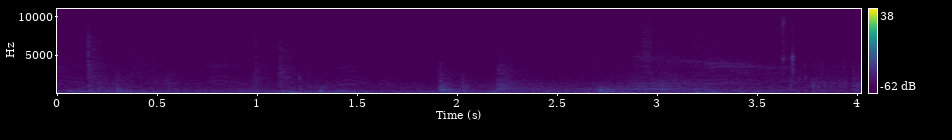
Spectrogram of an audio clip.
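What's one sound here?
A man sets objects down on a counter with light knocks.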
